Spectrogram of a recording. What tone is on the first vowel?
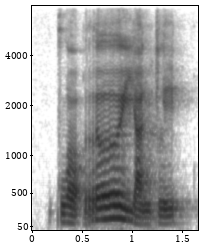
low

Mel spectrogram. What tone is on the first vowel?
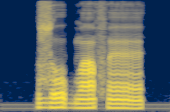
low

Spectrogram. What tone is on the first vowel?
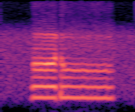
high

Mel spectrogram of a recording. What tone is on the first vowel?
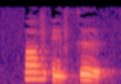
high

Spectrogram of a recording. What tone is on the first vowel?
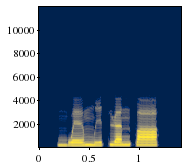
rising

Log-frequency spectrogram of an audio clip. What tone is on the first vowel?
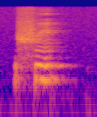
rising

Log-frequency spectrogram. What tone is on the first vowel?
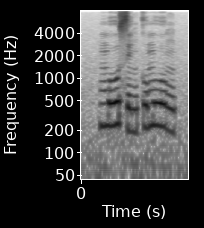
rising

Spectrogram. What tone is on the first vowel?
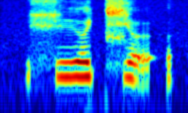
rising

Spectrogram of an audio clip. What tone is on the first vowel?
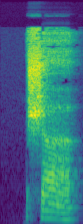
falling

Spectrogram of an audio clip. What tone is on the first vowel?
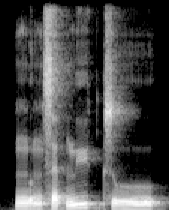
low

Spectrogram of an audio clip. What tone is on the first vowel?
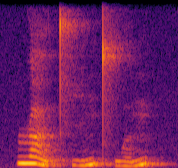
falling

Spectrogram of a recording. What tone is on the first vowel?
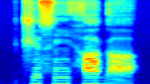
high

